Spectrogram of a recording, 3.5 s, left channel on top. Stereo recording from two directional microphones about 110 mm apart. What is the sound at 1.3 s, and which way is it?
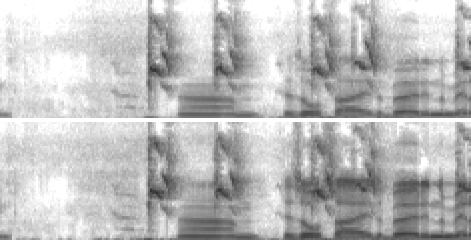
Speech, 30° right (ahead or behind).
